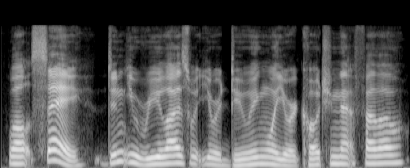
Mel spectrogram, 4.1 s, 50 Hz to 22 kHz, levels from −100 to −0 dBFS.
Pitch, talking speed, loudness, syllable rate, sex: 160 Hz, 220 wpm, -16 LUFS, 5.7 syllables/s, male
